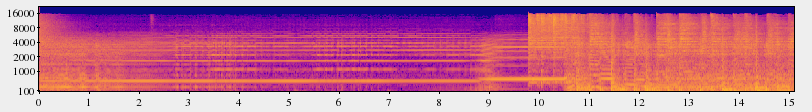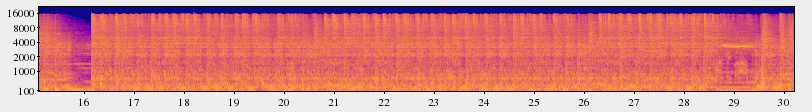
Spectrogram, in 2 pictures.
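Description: Live guitar-and-drums duo playing loud rock on electric guitar and drum kit. A held electric guitar note rings alone for about nine seconds, then the drums and guitar come in together at full volume, with a brief stop a few seconds later and another short break near the end.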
